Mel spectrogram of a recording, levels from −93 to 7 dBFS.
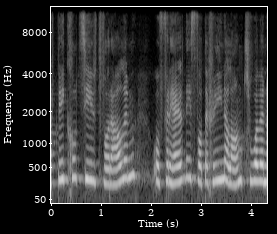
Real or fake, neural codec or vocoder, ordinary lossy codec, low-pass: fake; codec, 24 kHz, 0.9 kbps, WavTokenizer, small release; none; 10.8 kHz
